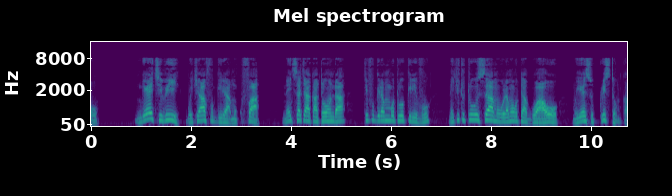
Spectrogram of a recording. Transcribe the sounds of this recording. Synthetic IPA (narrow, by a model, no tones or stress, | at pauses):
o̰ | ŋɡe̞ːciβiβwecaːfuɡiɾamuku̥fa | ne̞ːci̥sacakato̞ːnda | cifuɡiɾamuβutuːkiɾivu | ne̞citutuːsamuβulamo̞ːβutaɡwaːwo̞ | muje̞sukɾisi̥to̞̰muka̰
